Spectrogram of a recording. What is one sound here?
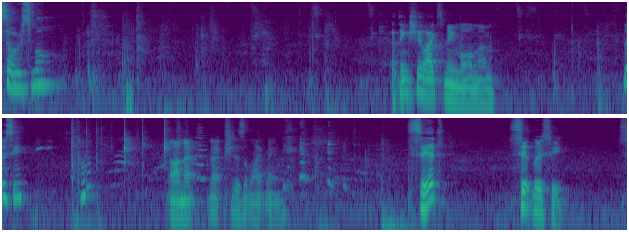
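A puppy's paws patter on hard tiles.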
